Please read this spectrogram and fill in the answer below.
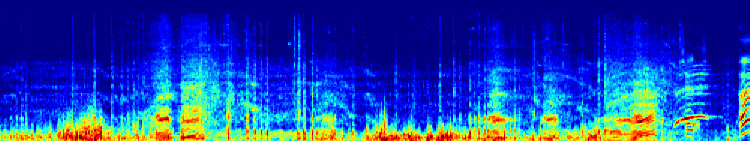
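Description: Trials motorcycle engine blipped and revved in short bursts, rising and falling, as it climbs a rocky section, with scattered knocks.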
